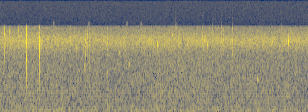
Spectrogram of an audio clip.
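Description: Faint light rain through a trail camera's microphone: a steady low hiss with scattered soft drip ticks, and two sharper clicks about half a second in.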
